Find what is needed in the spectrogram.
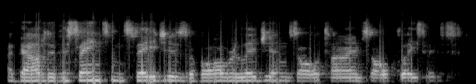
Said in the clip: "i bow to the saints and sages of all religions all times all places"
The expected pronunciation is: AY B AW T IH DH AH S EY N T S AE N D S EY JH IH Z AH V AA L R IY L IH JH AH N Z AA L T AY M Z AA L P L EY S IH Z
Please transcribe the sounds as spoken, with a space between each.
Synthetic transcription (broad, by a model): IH B AW T IH DH AH S EY N T S N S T EY JH IH Z AH V AA L R IY L IH JH AH N Z AA L T AY M Z AA L P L EY S IH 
